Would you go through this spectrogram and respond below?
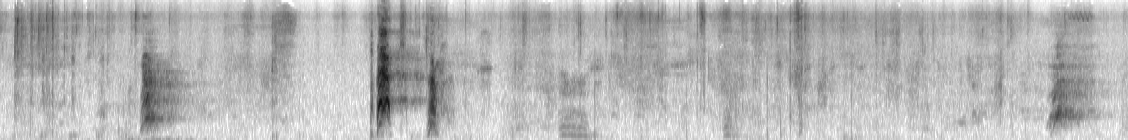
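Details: Papillons and a Yorkshire Terrier: sharp, high yappy barks come singly and spaced apart, a quick double bark near the middle, with quiet shuffling and small noises between them.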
